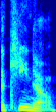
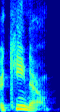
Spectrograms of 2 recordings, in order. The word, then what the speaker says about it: Aquino: Aquino dressed for a demonstration for a satanic ritual in 1973. Very strange. Oh, thanks, Eric. Eric said it's pronounced Aquino. Sorry, Aquino.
